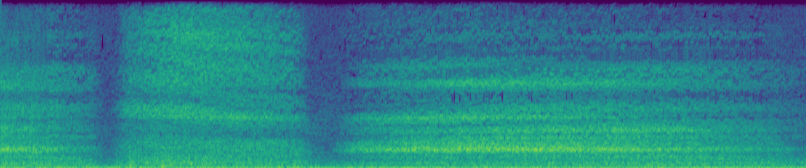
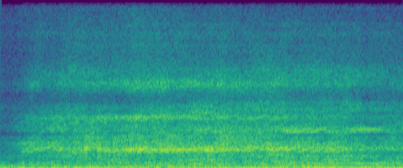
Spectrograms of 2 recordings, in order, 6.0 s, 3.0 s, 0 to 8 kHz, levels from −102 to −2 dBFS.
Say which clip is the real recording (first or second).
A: first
